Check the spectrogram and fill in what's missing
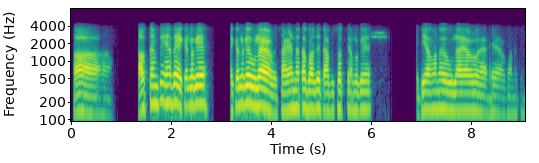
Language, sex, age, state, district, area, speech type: Assamese, male, 60+, Assam, Tinsukia, rural, conversation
